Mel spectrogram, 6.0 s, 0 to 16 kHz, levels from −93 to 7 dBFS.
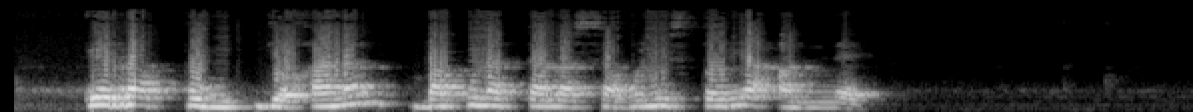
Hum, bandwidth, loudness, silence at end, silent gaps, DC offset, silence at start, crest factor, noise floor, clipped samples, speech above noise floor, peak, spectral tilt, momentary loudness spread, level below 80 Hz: none; 7.6 kHz; -16 LUFS; 1.6 s; none; under 0.1%; 0.4 s; 16 dB; -72 dBFS; under 0.1%; 58 dB; 0 dBFS; -9 dB/octave; 11 LU; -56 dBFS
